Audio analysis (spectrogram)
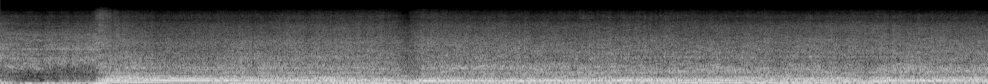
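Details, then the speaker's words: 1999 Mustang GT (SN95) freshly swapped to a new 5.0 Coyote V8, first start, no mufflers, JLT cold air intake, untuned: loud raw V8 with uneven lumpy idle and slight hunting. Owner suspects intake airflow upsetting the computer; needs tuning. "so obviously we still have no mufflers hooked up and need a little bit of tuning the i think the all the airflow from the jlt cold air intake is thrown off the computer a little bit"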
